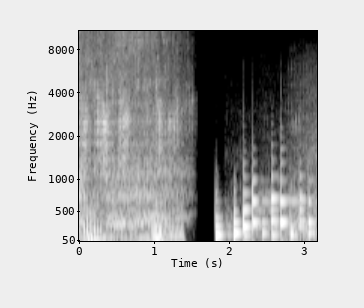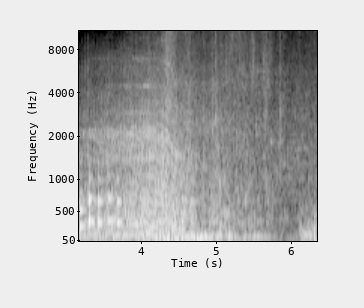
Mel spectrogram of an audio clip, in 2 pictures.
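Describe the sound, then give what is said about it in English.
A rapid series of rattling clicks as a toilet handle is jiggled gives way to the loud, rushing roar of the toilet flushing, with no one talking. “You just jiggle the handle like this, right? And then you flush.”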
